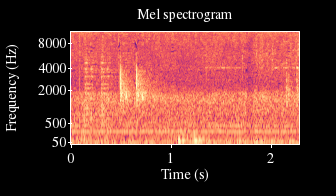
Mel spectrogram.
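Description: A cue tip strikes a billiard ball with a sharp click.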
